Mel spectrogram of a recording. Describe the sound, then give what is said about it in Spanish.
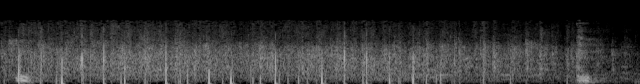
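An audience at an Alcoholics Anonymous convention breaks into applause for a first-time attendee, many hands clapping in a dense, steady patter with sharp individual claps standing out, holding at a moderate level for several seconds with a brief voice near the end. “Si dentro del transcurso de la reunión ha llegado una persona que venga por su primera vez a esto, levante su mano para darle un aplauso.”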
